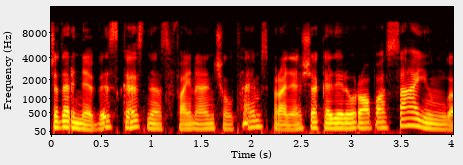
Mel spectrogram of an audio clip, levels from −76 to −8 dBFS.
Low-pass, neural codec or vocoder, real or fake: 10.8 kHz; vocoder, 24 kHz, 100 mel bands, Vocos; fake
